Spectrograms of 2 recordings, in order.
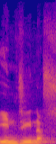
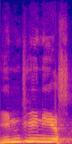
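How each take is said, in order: First: Ingenious shortened to in-JEE-nus; word without i. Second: Ingenious as in-JEE-nee-us, high and loud; four syllables in ingenious, sounding the i before -us; ingenious with extra i. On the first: Teacher contrasting a word pair, ingenious said in-JEE-nus. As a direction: drop the i in ingenious, three syllables, in-JEE-nus. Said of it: "Ingenious does not have the letter". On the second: Teacher contrasting a word pair, ingenious said in-JEE-nee-us. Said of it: "See the difference". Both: Shown as a demonstration.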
